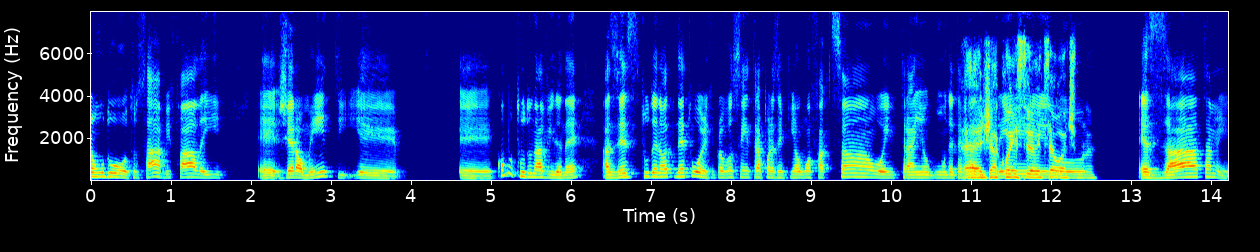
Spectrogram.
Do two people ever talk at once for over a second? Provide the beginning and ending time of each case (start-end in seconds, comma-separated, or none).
10.9-12.5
